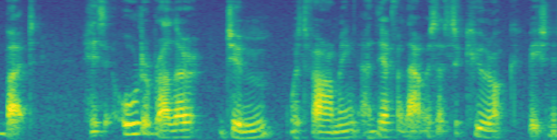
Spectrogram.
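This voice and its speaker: At a moderate pace, a woman with a Scottish accent talks over noticeable background noise. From Scotland. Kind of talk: life story interview answer.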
